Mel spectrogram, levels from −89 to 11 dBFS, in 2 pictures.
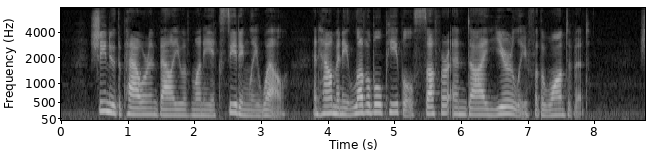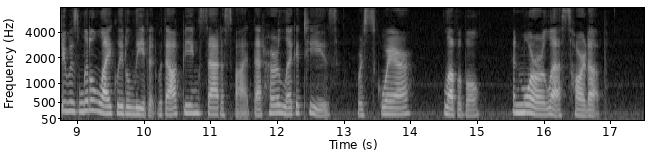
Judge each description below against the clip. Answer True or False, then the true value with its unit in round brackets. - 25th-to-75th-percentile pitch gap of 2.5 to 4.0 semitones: False (4.6 semitones)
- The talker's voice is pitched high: False (170 Hz)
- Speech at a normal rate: True (160 wpm)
